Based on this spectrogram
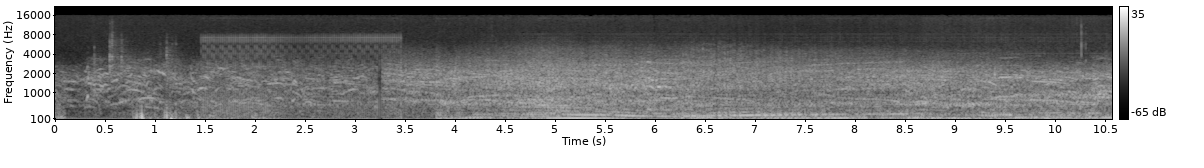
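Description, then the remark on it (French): A couple of clunks, then a car engine turns over and settles into a steady, rumbling drive, its pitch rising and falling as it revs, with constant road noise throughout. “Il met la voiture en route.”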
